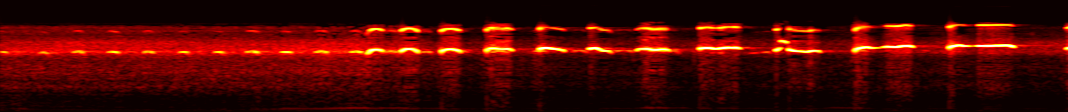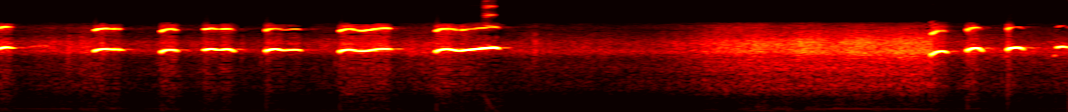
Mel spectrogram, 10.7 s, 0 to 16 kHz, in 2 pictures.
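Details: At Barnegat Light, New Jersey, on 9 September 2021, two osprey chicks receiving fish from their father call nonstop: rapid high whistled chirps, some slurred upward, with a burst of hissing noise before the final notes.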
